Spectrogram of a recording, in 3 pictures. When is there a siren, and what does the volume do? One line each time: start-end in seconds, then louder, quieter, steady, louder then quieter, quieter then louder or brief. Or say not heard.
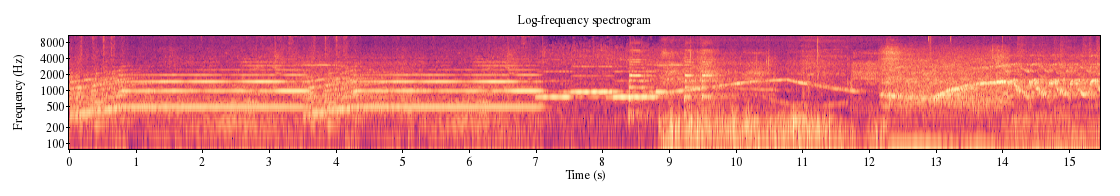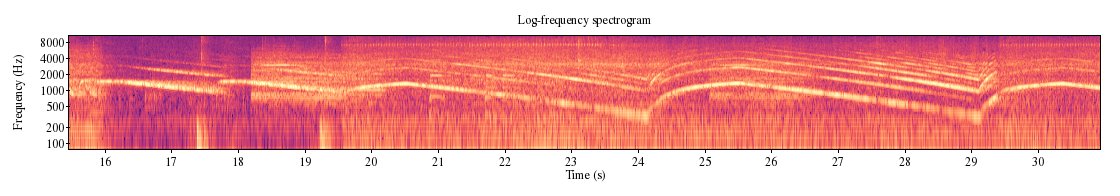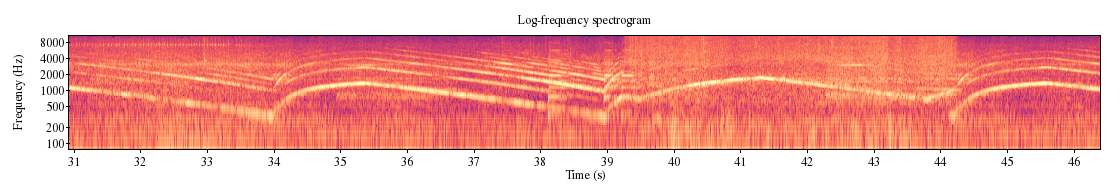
0.0-46.3 steady.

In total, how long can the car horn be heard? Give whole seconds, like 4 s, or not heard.
4 s.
